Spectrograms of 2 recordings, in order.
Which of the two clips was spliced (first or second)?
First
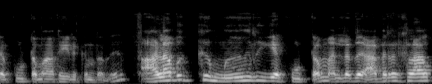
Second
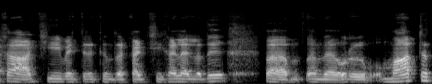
first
